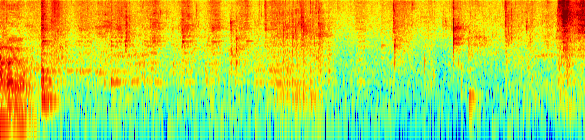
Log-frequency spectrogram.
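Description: Sounds of a dal bhat meal: a few scattered clinks of dishes and plates, with liquid dal being sipped.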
